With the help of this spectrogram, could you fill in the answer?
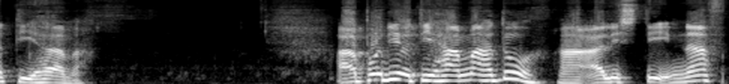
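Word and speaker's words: تهامة: Bacanya tiha, bukannya ta, bukannya tu. Bacanya tihamah.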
